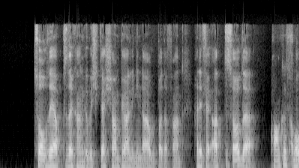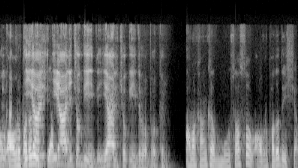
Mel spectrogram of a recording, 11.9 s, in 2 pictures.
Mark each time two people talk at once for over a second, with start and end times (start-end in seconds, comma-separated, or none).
5.8-7.4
